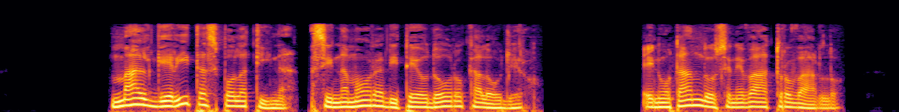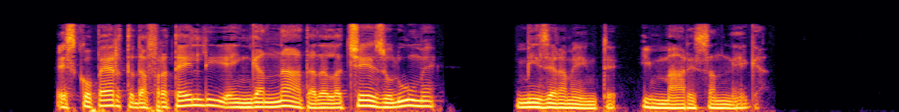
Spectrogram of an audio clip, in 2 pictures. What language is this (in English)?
Italian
